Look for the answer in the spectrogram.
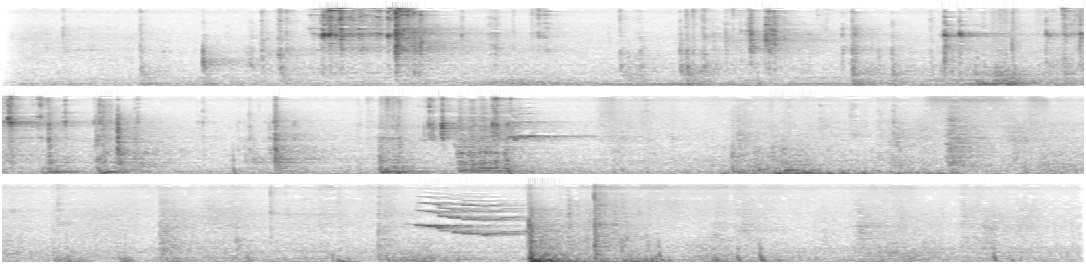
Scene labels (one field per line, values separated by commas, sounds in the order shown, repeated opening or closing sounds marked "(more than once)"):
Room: hallway, bedroom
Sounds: keys, door (more than once), footsteps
